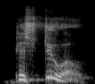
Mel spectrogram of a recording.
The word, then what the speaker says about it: pisteuo: The word for believe is the verb pisteuo. Pistis is a noun. Pisteuo is a verb. P I S T E U O. Pisteuo.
